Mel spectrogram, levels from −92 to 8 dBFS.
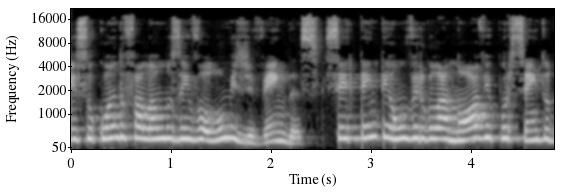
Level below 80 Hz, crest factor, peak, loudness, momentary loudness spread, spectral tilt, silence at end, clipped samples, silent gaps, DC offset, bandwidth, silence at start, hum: -62 dBFS; 10 dB; -2 dBFS; -11 LUFS; 4 LU; -3 dB/octave; 0 s; under 0.1%; none; under 0.1%; 18 kHz; 0 s; none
